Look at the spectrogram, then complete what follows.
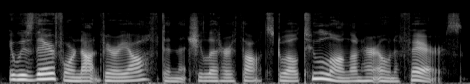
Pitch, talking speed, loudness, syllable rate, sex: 180 Hz, 230 wpm, -18 LUFS, 5.4 syllables/s, female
